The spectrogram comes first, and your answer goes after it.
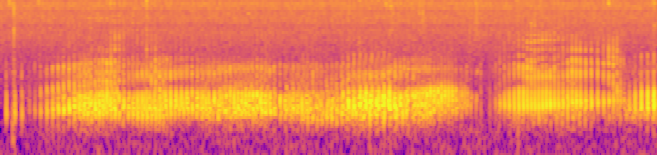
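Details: Common frogs in spring courtship in Norway, a dense low purring chorus of many males, overlapping rapid pulsed croaks forming a continuous grating hum, dipping briefly near five seconds before swelling again.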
